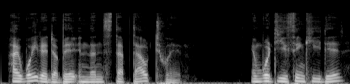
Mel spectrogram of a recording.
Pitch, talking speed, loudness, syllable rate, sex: 125 Hz, 290 wpm, -19 LUFS, 7.2 syllables/s, male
